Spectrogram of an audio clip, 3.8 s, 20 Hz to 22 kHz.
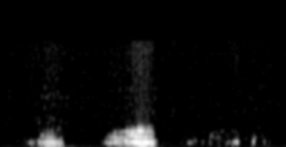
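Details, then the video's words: Rutting Carpathian stag, a red deer of Bucovina's forests, bellowing in the September 2022 breeding season: a short gruff roar, then a longer rasping one, followed by a few faint distant calls. "Boncănit / Carpathian stag Breeding season"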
